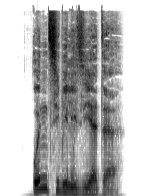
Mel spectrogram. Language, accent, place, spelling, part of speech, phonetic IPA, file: German, Germany, Berlin, unzivilisierte, adjective, [ˈʊnt͡siviliˌziːɐ̯tə], De-unzivilisierte.ogg
- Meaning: inflection of unzivilisiert: 1. strong/mixed nominative/accusative feminine singular 2. strong nominative/accusative plural 3. weak nominative all-gender singular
